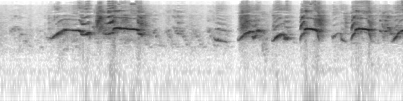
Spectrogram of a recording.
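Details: Cockatiel vocalizing to stimulate breeding. Sharp, rising whistled chirps come in about five loud bursts after a faint start, each note sliding upward and clear against a quiet background.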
